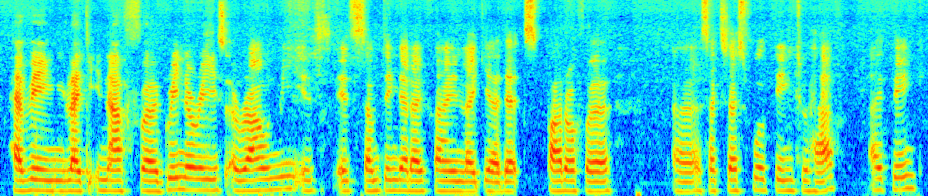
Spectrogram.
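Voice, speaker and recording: A woman's voice: lowish voice, a little mellow, dry recording, poor audio. A woman from Malaysia who has a young child, sharing her views in a casual group discussion, with many fillers and restarts. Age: adult with a child. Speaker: workshop participant.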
